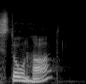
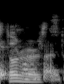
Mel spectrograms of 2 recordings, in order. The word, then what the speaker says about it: Stonehurst: Stone, echt, echt Stonehurst? Ich habe ohne Scheiß, nicht Stoneheart? – Nee, Stonehurst.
